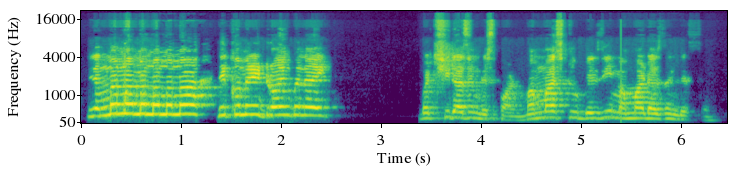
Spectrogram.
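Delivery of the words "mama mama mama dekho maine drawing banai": put-on high, loud pestering kid voice; insistent child. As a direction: act a child clamouring for mum's attention. Child begging busy mother's attention.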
